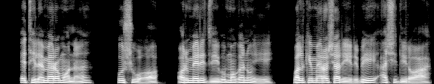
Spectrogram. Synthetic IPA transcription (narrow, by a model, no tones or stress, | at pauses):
eːt̪ʰilɛmɛːɾɔmɐn | kʰʊʃuɔ | ɔɾmeːɾid͡ziːbmɔɡənʊi | bɐlkimɛːɾɔʃɐɾiːɾbʱiaːʃid̪iɾɔaː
